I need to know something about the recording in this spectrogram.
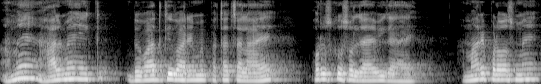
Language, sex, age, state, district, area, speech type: Hindi, male, 60+, Rajasthan, Karauli, rural, spontaneous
